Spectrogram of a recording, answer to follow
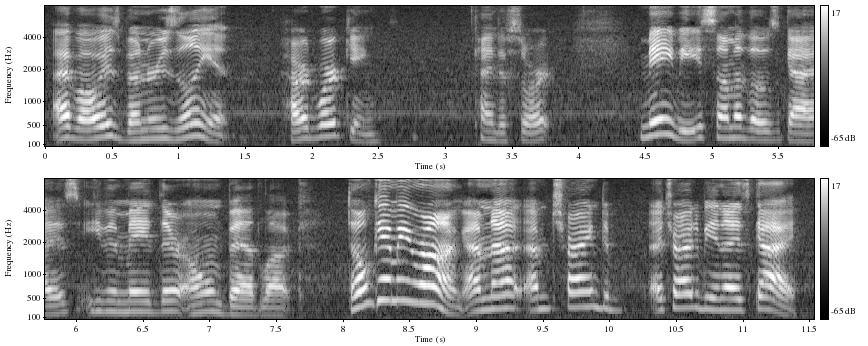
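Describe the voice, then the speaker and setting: A woman's voice: mid-range voice, lively intonation, measured pace, slight background noise. A woman reading a children's novel aloud, narrating chattily and expressively in the first person as a dog. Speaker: reader.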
